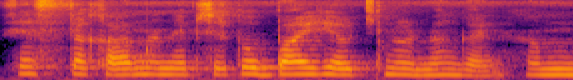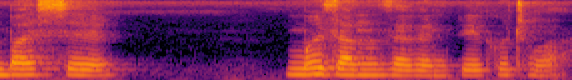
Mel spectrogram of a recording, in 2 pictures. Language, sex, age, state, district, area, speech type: Bodo, female, 18-30, Assam, Kokrajhar, rural, spontaneous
